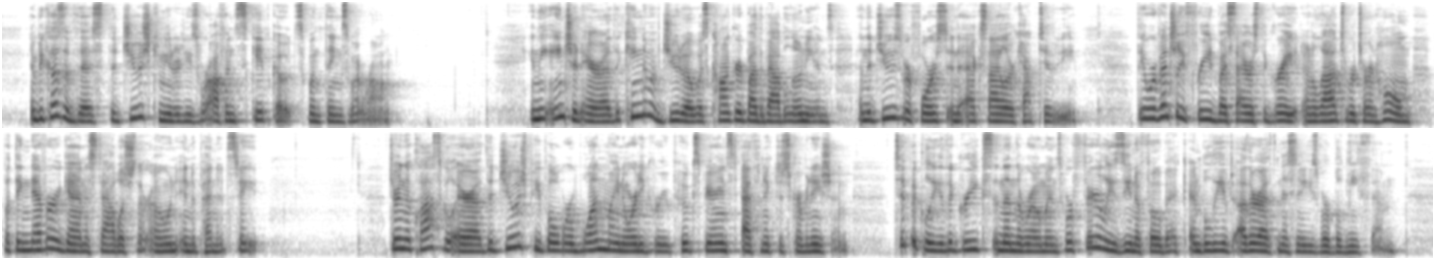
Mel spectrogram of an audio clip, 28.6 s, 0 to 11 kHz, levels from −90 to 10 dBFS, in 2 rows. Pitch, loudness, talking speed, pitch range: 195 Hz, -22 LUFS, 190 wpm, 180-215 Hz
